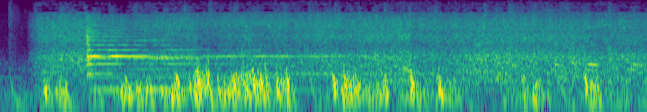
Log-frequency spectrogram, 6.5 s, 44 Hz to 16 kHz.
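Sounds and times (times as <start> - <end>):
steady wash of rain-like noise: 0.0 - 6.4
church bells of the main churches of London pealing outdoors: 0.9 - 5.2
low rumbling: 0.9 - 5.7.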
